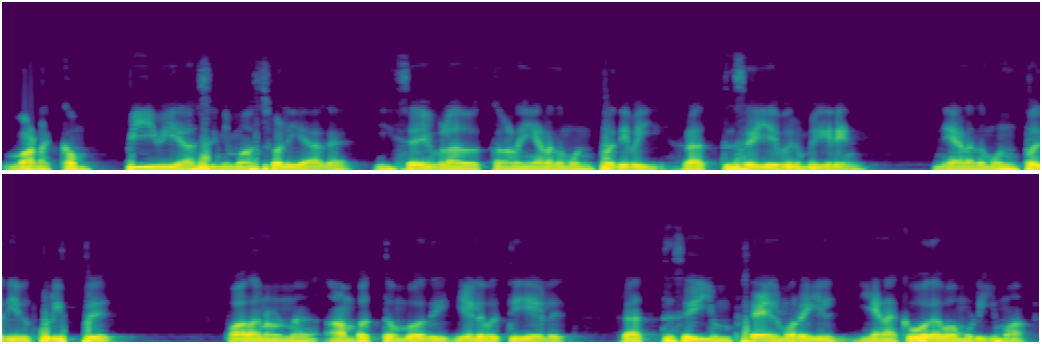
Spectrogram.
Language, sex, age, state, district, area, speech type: Tamil, male, 18-30, Tamil Nadu, Tiruppur, urban, read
